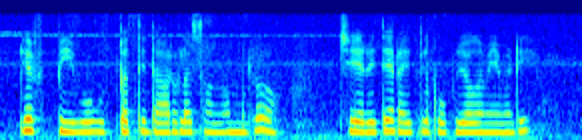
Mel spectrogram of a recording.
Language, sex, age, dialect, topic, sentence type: Telugu, female, 41-45, Central/Coastal, banking, question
